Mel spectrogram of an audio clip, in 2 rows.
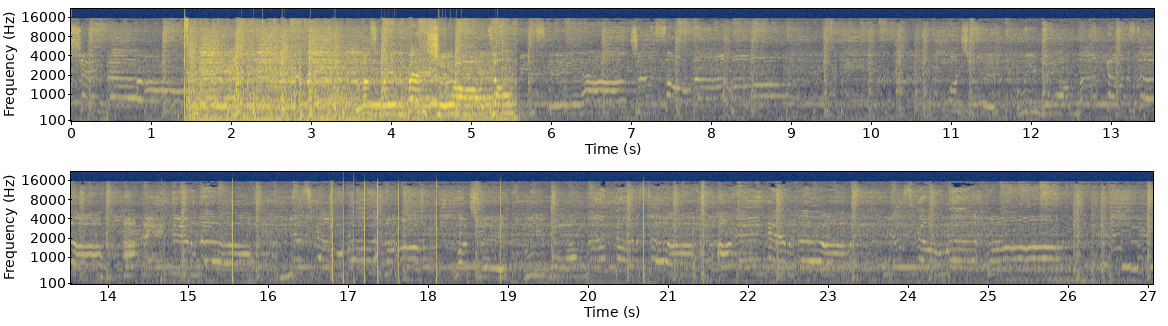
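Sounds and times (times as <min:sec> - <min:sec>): person singing: 0:00.0 - 0:09.0, 0:10.8 - 0:27.0
live rock band playing: 0:00.0 - 0:27.0
drum fill: 0:01.4 - 0:05.7.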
